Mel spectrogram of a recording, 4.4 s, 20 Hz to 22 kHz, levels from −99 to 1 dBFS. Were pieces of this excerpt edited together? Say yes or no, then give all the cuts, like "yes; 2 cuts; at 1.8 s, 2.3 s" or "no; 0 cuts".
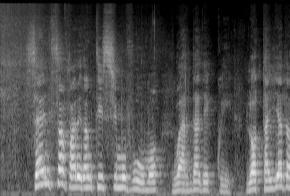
yes; 1 cut; at 2.5 s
